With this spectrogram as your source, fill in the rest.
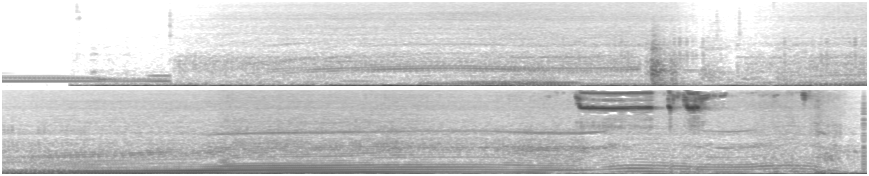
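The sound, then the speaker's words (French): A small rotating cotton polishing brush with polishing paste runs on a metal jewellery piece in a jewellery workshop: a motor whine starts up and holds steady with shifting pitch, and a louder, brighter burst comes near the end. “Je viens de polir la pièce à l'aide d'un petit coton, une petite brosse en coton qui tourne très rapidement sur laquelle j'ai mis un peu de pâte à polir”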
